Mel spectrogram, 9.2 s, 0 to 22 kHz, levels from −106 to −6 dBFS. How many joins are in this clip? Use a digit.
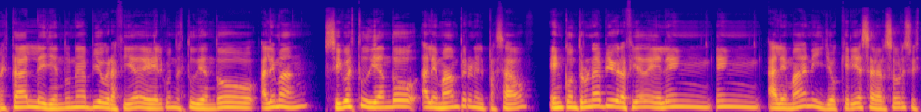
4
